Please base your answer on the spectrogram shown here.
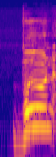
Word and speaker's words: Boon: as in how are you good you know boon boom yeah so it's boon it's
